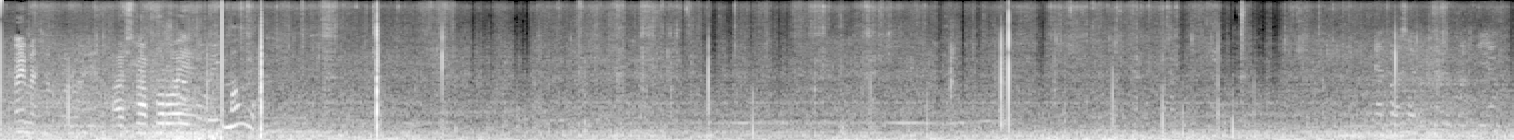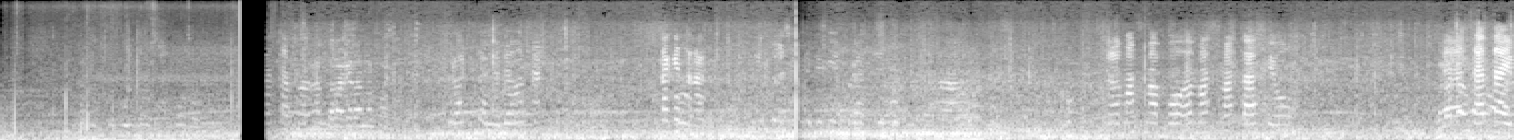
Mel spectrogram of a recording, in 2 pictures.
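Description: Moving road vehicle: steady road noise with a heavy low rumble of wind buffeting, heard from a side window. Just over halfway through, the sound drops out for an instant at a cut, and the rumble then comes back lighter.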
